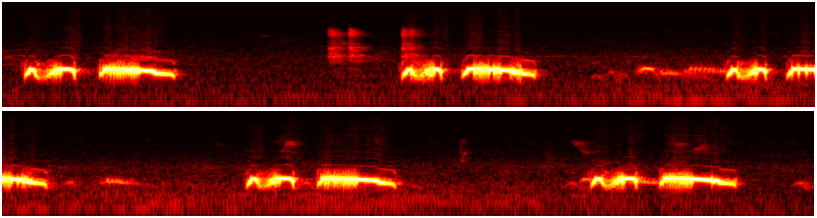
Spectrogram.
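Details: Spotted dove lure call used to attract other doves: low hooting coos, each phrase a quick double note then a longer falling coo, repeated about every two seconds, five phrases, with a brief faint chirp between.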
